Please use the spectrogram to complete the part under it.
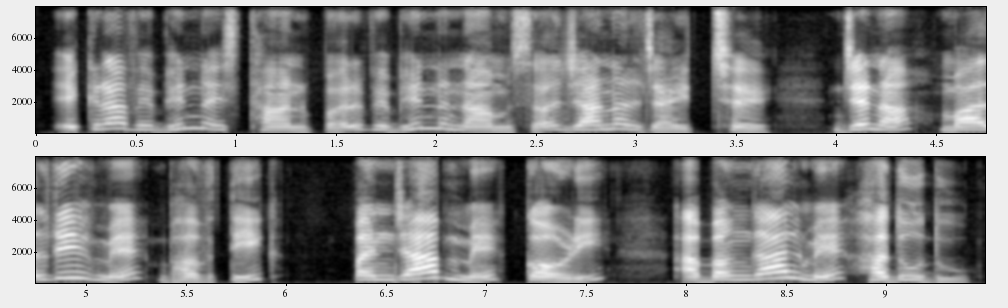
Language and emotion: Maithili, neutral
